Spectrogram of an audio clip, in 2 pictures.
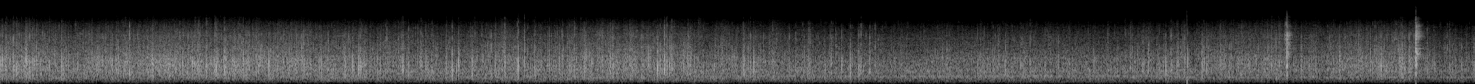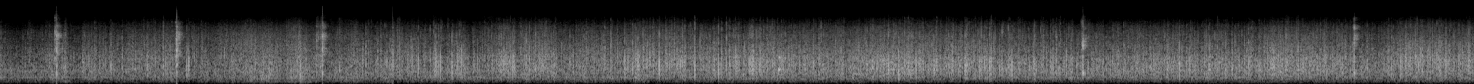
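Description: Kitchen knife slicing carrots and potatoes on a wooden cutting board, with a handful of sharp taps of the blade on the board, clustered in the middle. Under them runs a steady rushing hiss.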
